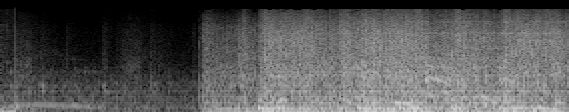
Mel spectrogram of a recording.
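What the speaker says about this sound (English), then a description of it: "I love this minigun. It feels so powerful." A minigun firing in the game The Showdown Effect erupts suddenly into a loud, dense, continuous burst of rapid gunfire after a quieter opening moment, and the roar holds to the end.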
